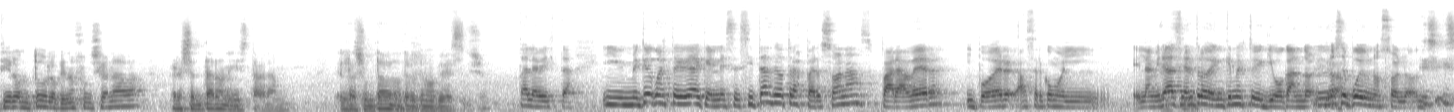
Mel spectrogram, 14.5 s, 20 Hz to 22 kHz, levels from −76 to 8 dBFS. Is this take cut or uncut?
uncut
